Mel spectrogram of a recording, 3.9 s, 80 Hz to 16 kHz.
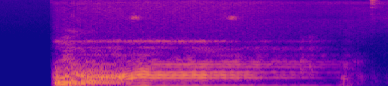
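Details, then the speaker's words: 2008 GMC Envoy slowing to a stop while driving; a three-second low droning "moo" at steady pitch, the ABS falsely activating from lost wheel speed sensor signal, traced to a failing wheel bearing. "Did you notice that? What happened there? We got our moo."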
